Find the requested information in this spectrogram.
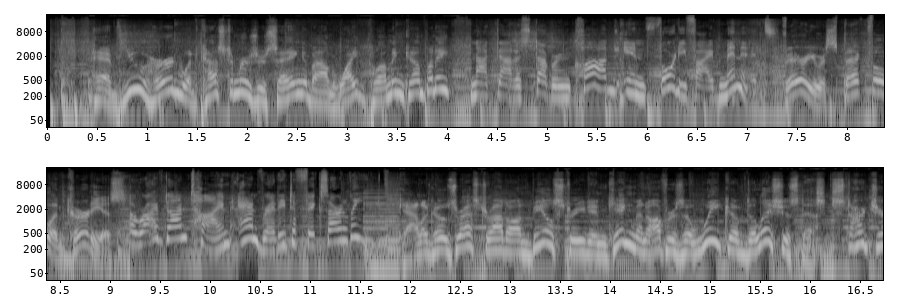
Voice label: Gender Male, Country USA, Style Hard-Medium-Soft Sell, Some Characters; English; Accents; American; Commercial Demo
